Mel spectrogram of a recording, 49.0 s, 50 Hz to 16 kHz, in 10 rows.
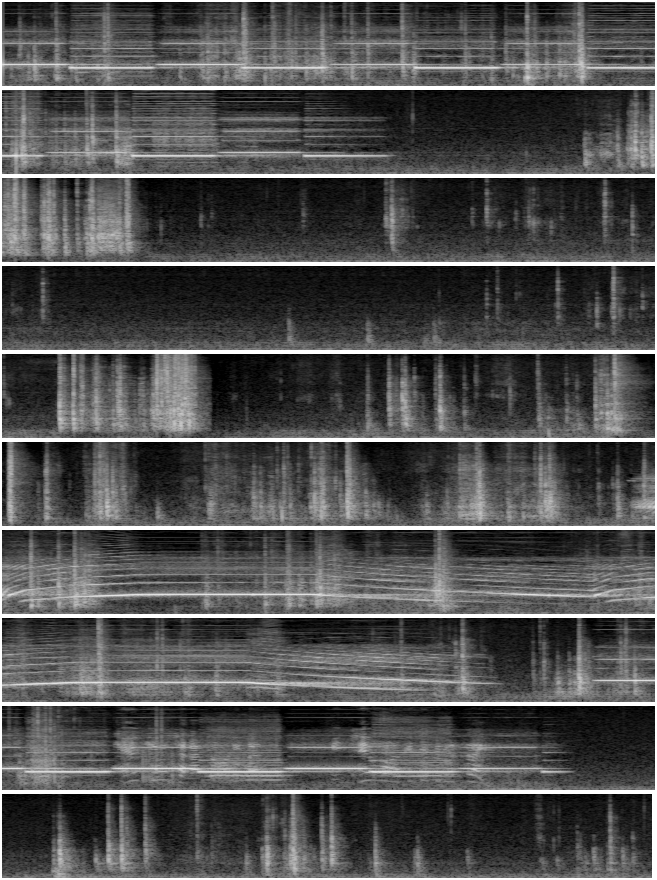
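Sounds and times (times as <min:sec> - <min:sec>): toy electronic siren: 0:00.0 - 0:07.8, 0:29.2 - 0:38.0, 0:38.7 - 0:43.5
plastic toy cars rattling: 0:00.1 - 0:06.0, 0:09.3 - 0:10.9, 0:18.8 - 0:21.2, 0:22.3 - 0:40.5, 0:44.5 - 0:48.9.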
